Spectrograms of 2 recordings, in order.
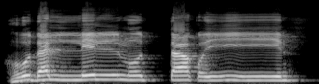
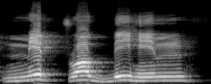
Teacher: لام اور را میں بغیر غنے کے ہوگا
